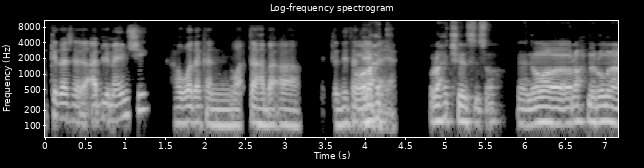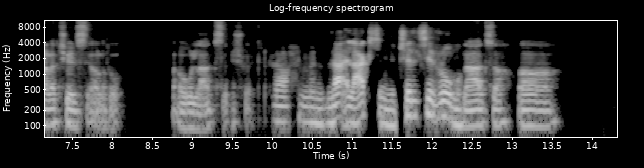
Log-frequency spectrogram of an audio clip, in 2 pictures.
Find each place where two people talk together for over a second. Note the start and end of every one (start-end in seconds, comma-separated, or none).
none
